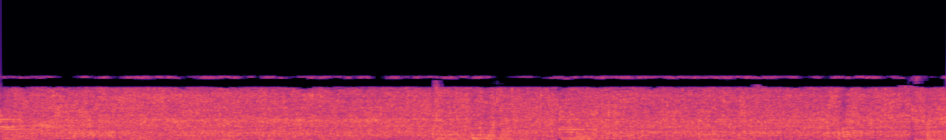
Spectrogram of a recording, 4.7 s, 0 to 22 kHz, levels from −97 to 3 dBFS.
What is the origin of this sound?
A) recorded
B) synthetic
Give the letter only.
A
